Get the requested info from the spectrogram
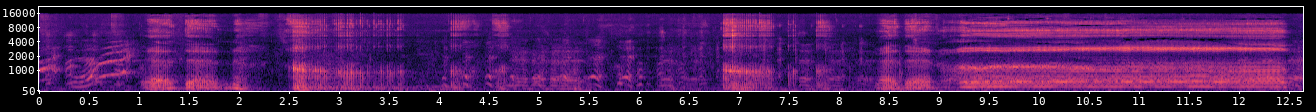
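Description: A voice making wordless sounds: sliding whoops and burp-like grunts in separate bursts, then one long held note over the last few seconds.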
